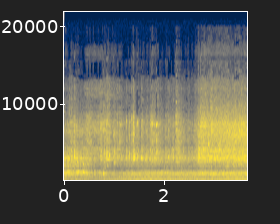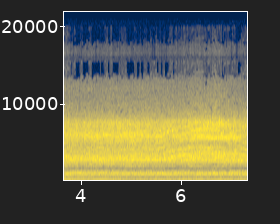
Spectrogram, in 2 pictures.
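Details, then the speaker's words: Oliver tractor with a carburetor whose idle needle keeps vibrating loose: on restart, a low engine rumble with a wavering whine rising and falling for several seconds, a loose, slipping drive belt. "Ah, belt noise, bad. That doing that now? That's loose."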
